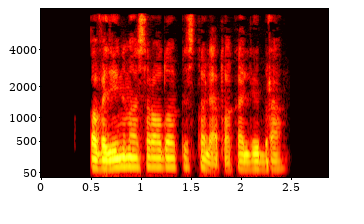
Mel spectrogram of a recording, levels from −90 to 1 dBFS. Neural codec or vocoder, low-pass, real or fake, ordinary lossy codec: none; 7.2 kHz; real; MP3, 64 kbps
